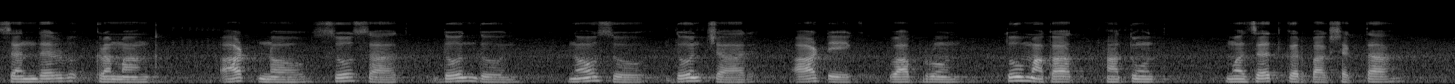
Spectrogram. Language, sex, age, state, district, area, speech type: Goan Konkani, male, 30-45, Goa, Murmgao, rural, read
